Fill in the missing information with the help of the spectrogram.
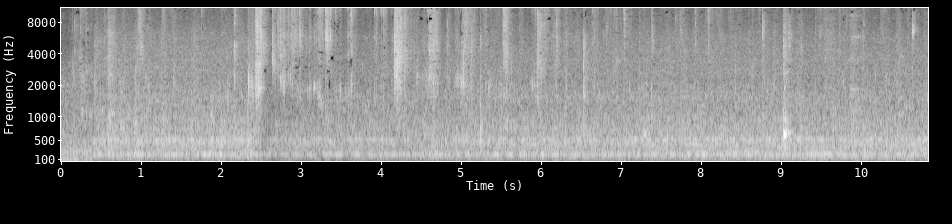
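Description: Two people eating doi fuchka, yogurt-filled puri shells: wet, squishy chewing with crisp crunches and short clicks of the shells breaking, over a steady low hum. A sharp click stands out about nine seconds in.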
